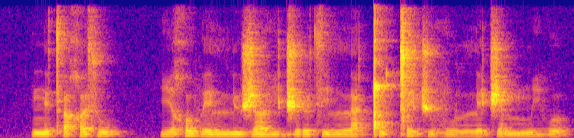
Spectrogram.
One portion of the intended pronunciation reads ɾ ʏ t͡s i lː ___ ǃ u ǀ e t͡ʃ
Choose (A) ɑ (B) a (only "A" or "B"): B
